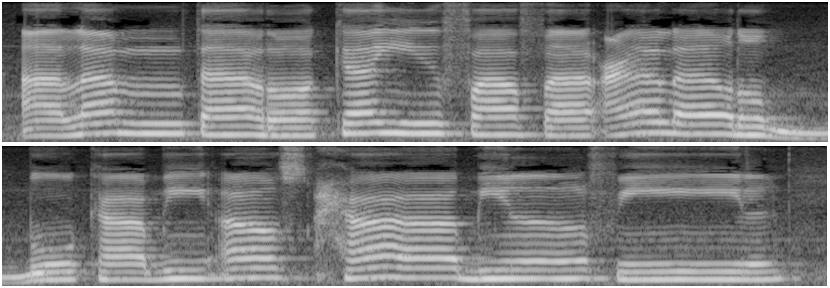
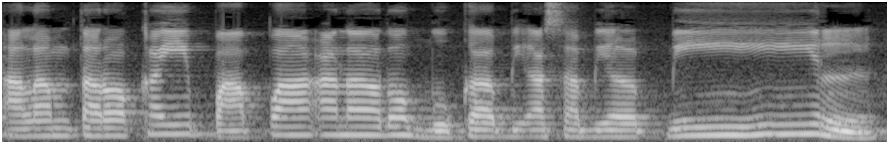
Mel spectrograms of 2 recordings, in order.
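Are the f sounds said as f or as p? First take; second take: f; p. First: The f sounds are made with lip against teeth. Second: The f sounds are made with both lips, like p. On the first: The speaker calls it right. "bibir dalam bagian bawah disentuhkan dengan ujung gigi seri atas" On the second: The speaker calls it wrong. "itu bunda salah"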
